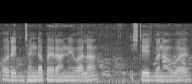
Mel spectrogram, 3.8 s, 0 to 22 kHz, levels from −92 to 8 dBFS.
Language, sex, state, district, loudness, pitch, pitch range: Hindi, male, Bihar, Vaishali, -18 LUFS, 135 Hz, 135-140 Hz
